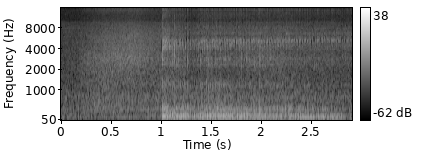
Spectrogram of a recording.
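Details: Sleeping black Labrador Retriever snoring very loudly: after a second of quiet breathing hiss, a sudden rough, low rasping snore starts and drags on to the end.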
